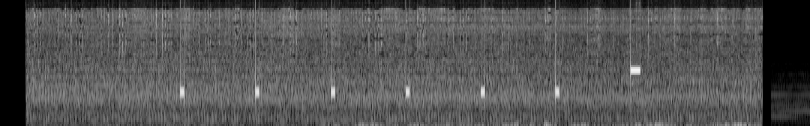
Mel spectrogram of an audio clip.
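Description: Old film-leader countdown sound effect: a steady crackly projector hum with a short beep each second, six in a row, then one higher, slightly longer beep near the end.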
